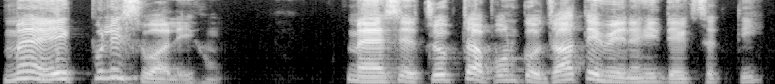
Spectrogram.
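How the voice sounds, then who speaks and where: A man voicing a fiery, defiant young policewoman in a dramatized audio story, forceful and commanding. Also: a little high, sing-song, brisk, no room sound, studio quality, voice pushed up. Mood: frustrated.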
